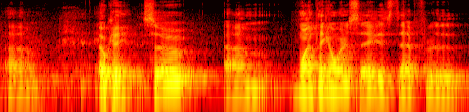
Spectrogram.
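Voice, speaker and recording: A man with a General American accent addressing a church congregation, pausing for an interpreter. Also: sits low, a little mellow. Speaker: guest speaker at a church. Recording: echoey room with faint noise.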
